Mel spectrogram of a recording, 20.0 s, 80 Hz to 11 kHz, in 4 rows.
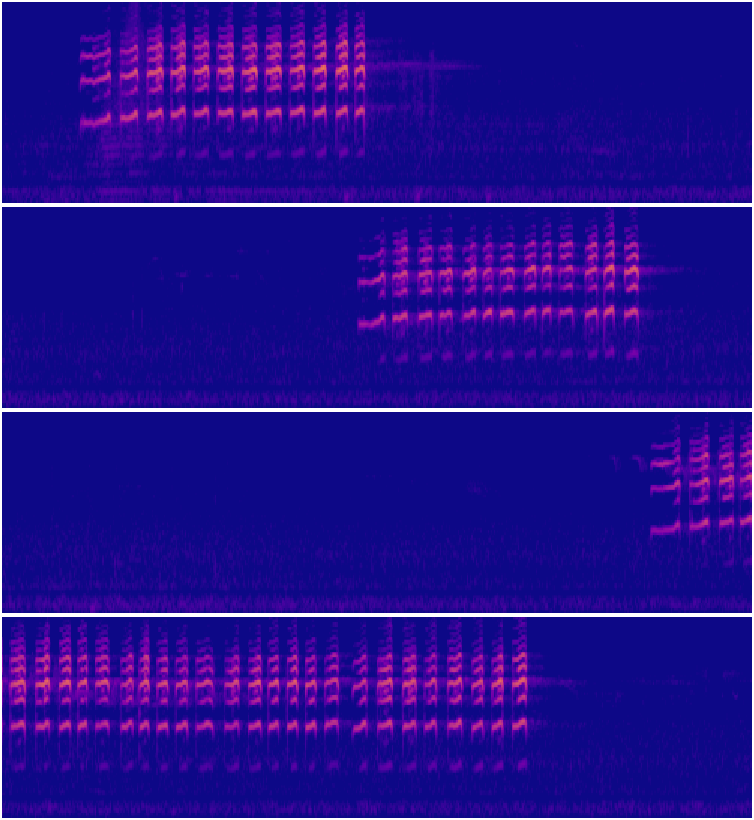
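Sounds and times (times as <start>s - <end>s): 
merlin calling: 0.5s - 3.1s, 7.4s - 9.6s, 14.3s - 18.8s.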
